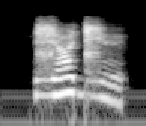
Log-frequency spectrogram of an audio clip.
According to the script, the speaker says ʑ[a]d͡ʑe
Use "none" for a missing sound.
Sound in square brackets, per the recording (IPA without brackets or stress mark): a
